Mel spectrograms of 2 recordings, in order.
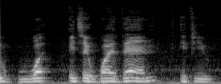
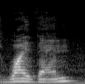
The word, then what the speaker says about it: Wyvern: Kingdom viewers out there, it's a Wyvern, since you pronounce it that way. So, yep. Yeah. And of course, here in the States we pronounce it as Wyvern, but in the UK it's pronounced as Wyvern.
